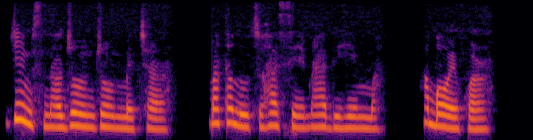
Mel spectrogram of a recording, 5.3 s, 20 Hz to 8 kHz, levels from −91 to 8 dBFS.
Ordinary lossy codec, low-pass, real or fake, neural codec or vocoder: none; none; real; none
